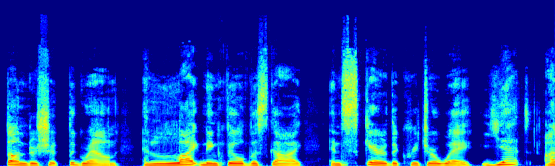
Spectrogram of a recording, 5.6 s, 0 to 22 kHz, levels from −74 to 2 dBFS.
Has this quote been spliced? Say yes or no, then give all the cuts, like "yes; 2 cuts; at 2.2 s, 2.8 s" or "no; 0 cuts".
no; 0 cuts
